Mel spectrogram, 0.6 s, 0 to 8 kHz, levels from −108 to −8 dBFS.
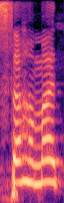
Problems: none marked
